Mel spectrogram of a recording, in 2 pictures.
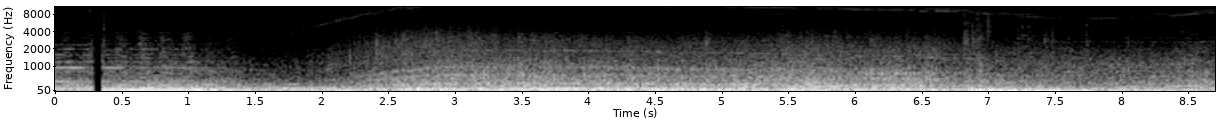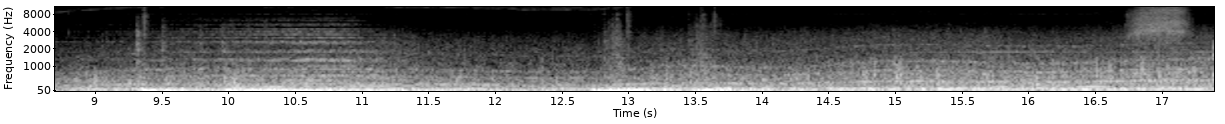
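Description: A truck in the video game Detroit: Become Human releases its air brakes with a long, loud hiss over a rumbling engine, with a couple of sharper bursts later on.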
